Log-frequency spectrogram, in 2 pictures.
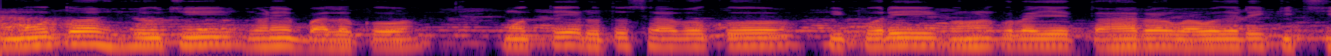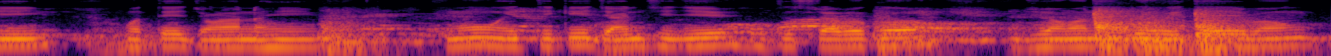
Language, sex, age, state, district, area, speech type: Odia, male, 18-30, Odisha, Subarnapur, urban, spontaneous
